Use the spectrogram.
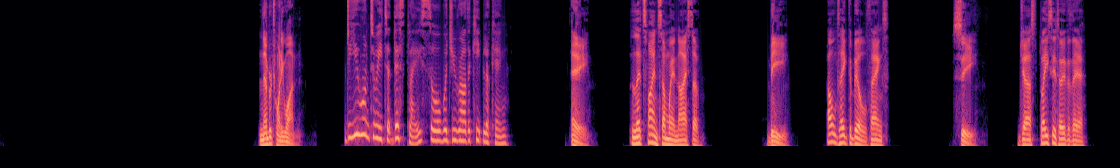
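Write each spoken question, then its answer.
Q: Do you want to eat at this place or would you rather keep looking?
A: A: Let's find somewhere nicer.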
